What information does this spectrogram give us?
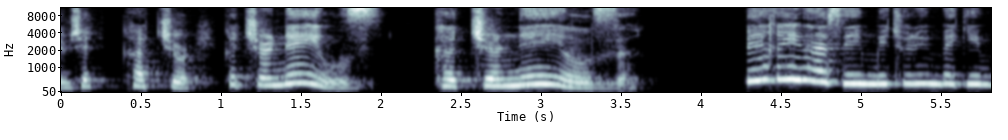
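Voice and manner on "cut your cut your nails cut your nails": "cut your" said as "cutcher"; linked quick form. Shown as a demonstration. Teacher explains fast speech, "cut your" linked with ch.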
